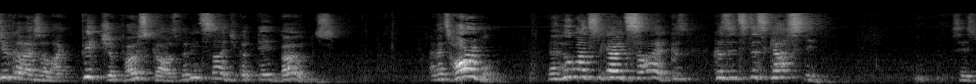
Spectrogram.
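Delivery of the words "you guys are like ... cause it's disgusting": Jesus scolding. Retold or imitated. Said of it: "Jesus looks at them and goes".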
